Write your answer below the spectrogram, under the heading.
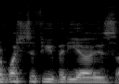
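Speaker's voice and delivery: usual speaking voice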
